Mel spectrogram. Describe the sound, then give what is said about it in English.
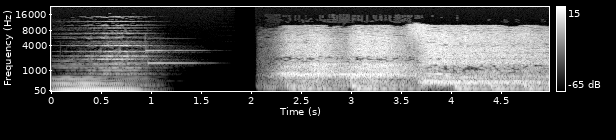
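After a short low tone and a brief silence, a crowd of thousands of Brazilian football fans at the airport in Rio de Janeiro, waving flags and holding up banners, erupts into loud, continuous screaming and roaring that surges and holds for several seconds. “The fans wave flags, hold up banners and scream their lungs out.”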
